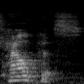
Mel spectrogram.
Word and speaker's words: Calpis: Be very careful when pronouncing this. It is Calpis.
